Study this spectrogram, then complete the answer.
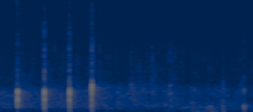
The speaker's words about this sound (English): So would you give Jonathan a warm welcome and help him not be nervous this morning?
